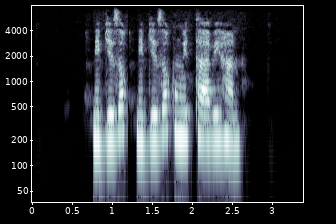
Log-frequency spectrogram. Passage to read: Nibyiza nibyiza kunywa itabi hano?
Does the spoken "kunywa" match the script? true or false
true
